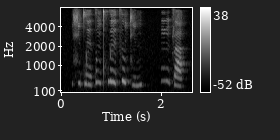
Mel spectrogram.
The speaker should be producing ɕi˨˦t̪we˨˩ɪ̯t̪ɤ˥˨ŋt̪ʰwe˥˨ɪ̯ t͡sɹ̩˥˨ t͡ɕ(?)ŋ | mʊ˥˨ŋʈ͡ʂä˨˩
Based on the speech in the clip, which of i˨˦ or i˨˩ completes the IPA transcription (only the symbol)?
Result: i˨˦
